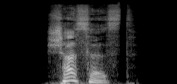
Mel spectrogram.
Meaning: second-person singular subjunctive I of schassen
- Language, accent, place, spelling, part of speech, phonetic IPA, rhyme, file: German, Germany, Berlin, schassest, verb, [ˈʃasəst], -asəst, De-schassest.ogg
